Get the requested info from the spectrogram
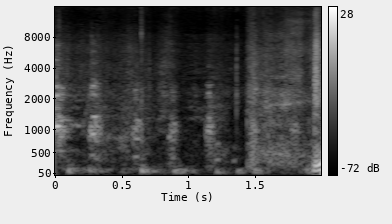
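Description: Chickens clucking faintly, a few short scattered clucks.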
